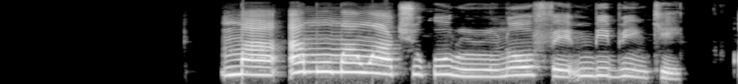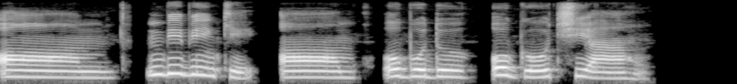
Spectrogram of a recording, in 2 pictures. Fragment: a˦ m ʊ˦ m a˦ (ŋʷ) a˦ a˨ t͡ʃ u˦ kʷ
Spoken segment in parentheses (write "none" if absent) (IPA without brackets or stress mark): ŋʷ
